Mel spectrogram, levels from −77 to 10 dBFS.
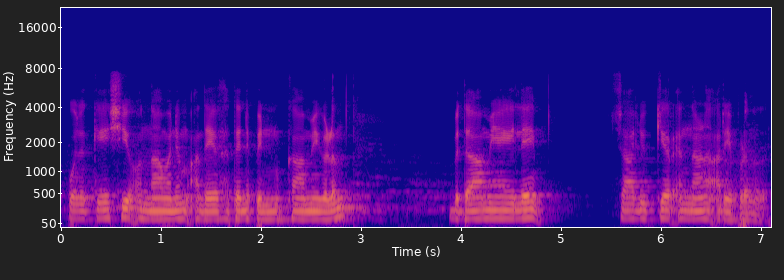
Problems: none marked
